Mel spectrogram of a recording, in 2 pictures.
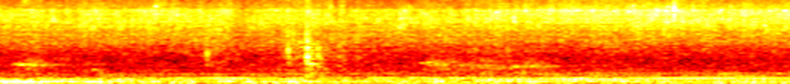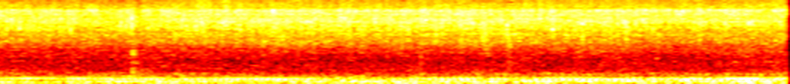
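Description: Flour-coated fish slices and fillets frying in hot fat in a pan, a steady sizzle with a constant low rumble underneath.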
